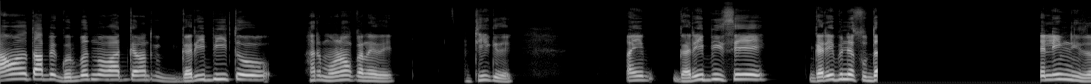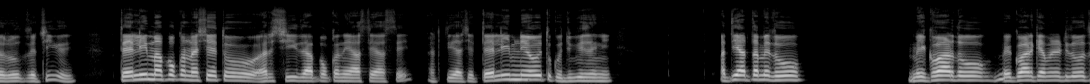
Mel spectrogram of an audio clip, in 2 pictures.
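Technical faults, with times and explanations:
8.78–10.40 s, audio dropout to a faint residue: after "غریبی نوں" the speech abruptly gives way to faint hum for 1.6 s, likely a lost signal on a still-live input.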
